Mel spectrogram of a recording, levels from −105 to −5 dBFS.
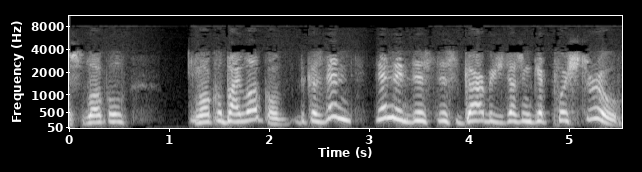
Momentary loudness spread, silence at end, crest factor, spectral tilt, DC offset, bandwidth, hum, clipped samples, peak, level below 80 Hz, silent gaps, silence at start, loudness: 7 LU; 0 s; 16 dB; -7.5 dB/octave; under 0.1%; 7.8 kHz; none; under 0.1%; -4 dBFS; -70 dBFS; none; 0 s; -20 LUFS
